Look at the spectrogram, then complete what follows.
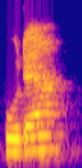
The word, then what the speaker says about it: Curea: actually um you know back home my last name is pronounced cuda but i know it's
